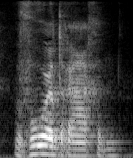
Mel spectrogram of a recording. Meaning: 1. to propose 2. to present, to recite
- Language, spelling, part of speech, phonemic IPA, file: Dutch, voordragen, verb, /ˈvoːrˌdraː.ɣə(n)/, Nl-voordragen.ogg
